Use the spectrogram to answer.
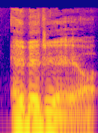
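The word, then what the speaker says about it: עבר: 요 사이에 있는 게 바로 여기 있는 에베르예요. 에베르. 아인 베이트 레이슈. 에베르.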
